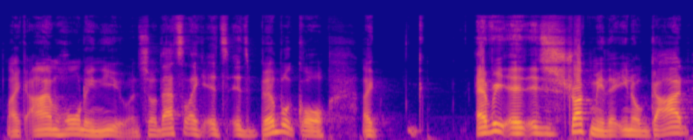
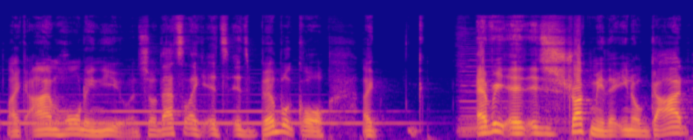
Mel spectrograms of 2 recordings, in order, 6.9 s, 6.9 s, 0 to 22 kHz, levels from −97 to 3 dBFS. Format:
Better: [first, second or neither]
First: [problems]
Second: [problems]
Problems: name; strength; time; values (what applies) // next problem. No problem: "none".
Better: first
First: none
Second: background music; noticeable; throughout; 15 dB below the speech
